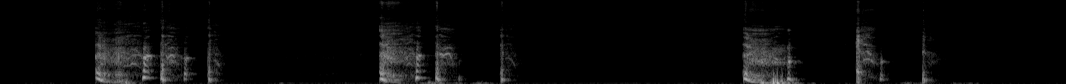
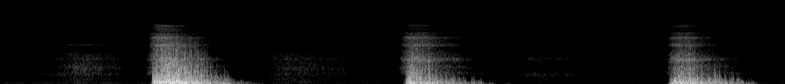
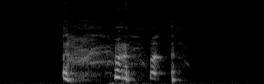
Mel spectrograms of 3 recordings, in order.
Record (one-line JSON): {"three_cough_length": "10.7 s", "three_cough_amplitude": 6848, "three_cough_signal_mean_std_ratio": 0.34, "exhalation_length": "7.9 s", "exhalation_amplitude": 31847, "exhalation_signal_mean_std_ratio": 0.34, "cough_length": "2.6 s", "cough_amplitude": 5213, "cough_signal_mean_std_ratio": 0.39, "survey_phase": "beta (2021-08-13 to 2022-03-07)", "age": "18-44", "gender": "Male", "wearing_mask": "No", "symptom_cough_any": true, "symptom_new_continuous_cough": true, "symptom_runny_or_blocked_nose": true, "symptom_sore_throat": true, "symptom_fatigue": true, "symptom_change_to_sense_of_smell_or_taste": true, "symptom_onset": "5 days", "smoker_status": "Current smoker (e-cigarettes or vapes only)", "respiratory_condition_asthma": false, "respiratory_condition_other": false, "recruitment_source": "Test and Trace", "submission_delay": "1 day", "covid_test_result": "Negative", "covid_test_method": "RT-qPCR"}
